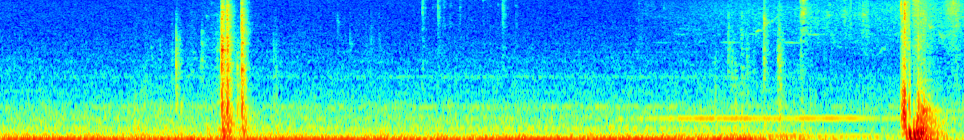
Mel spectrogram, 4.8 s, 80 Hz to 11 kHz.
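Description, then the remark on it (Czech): A car engine hums low and steady as the vehicle rolls slowly into a small parking lot above Český Šternberk, with a brief clunk early on; the engine then fades out and a sharp thud follows near the end. “No tak jsme na parkovišti teďkon, nad Českým Šternberkem, kde prostě se vejde, já nevím, odhadem 30 aut, možná dva autobusy, nic velkého to není.”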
